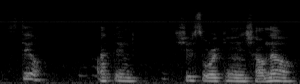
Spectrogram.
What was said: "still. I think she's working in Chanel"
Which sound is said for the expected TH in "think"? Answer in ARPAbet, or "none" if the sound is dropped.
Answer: TH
